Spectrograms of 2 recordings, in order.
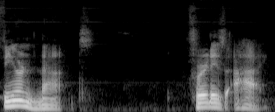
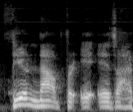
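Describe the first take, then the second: First: Low, slow, spaced-out reassurance; measured calling out. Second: Calling out. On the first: Jesus calls out to frightened disciples, measured low call. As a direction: call it low and deliberate, pausing midway. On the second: Jesus's words repeated to the congregation, firm unbroken call. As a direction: run together, starting firm, then easing. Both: Acted. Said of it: "Jesus calls out to them".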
